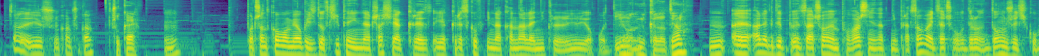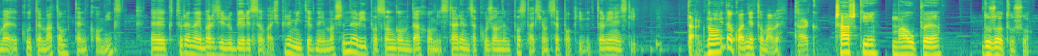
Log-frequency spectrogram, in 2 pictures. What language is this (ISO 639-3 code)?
pol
